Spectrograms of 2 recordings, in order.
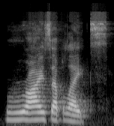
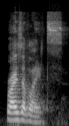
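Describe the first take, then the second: First: It is said at normal speed. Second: It is said very fast.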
